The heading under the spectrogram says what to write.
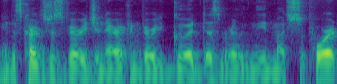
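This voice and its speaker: A man mumbles at a fairly quick pace in a very clean recording with a silent background. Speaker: card game draft commentator. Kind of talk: gameplay commentary. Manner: mumbling.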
